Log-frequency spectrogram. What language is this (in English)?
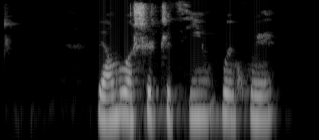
Chinese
